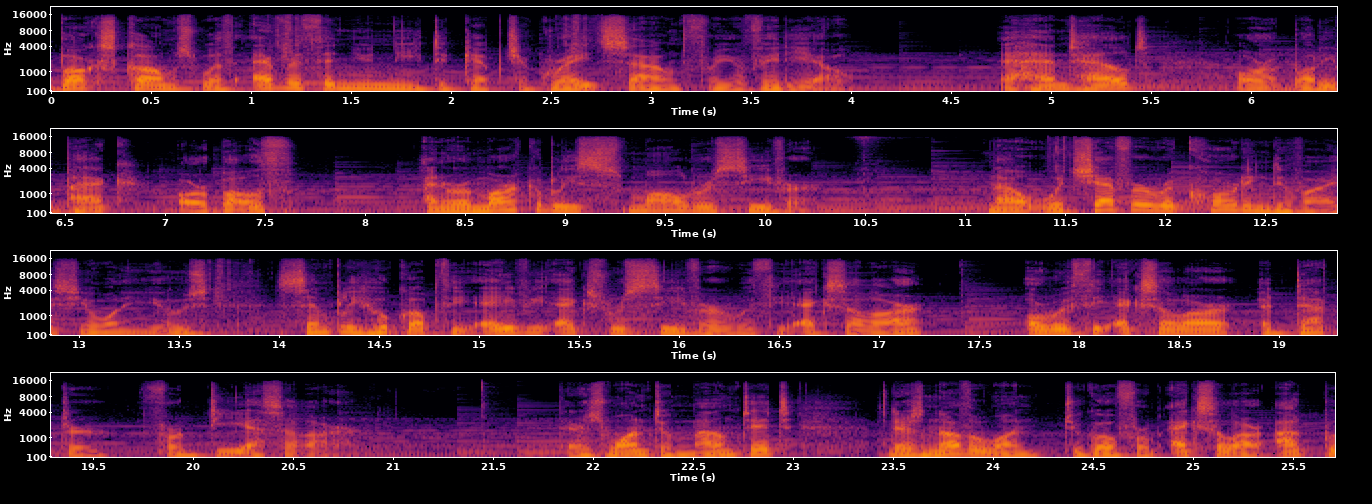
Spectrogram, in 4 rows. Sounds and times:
Speech: 0.0 - 4.0, 4.8 - 7.7, 8.3 - 10.2, 11.1 - 20.8, 21.8 - 25.7
Music: 0.0 - 25.7.

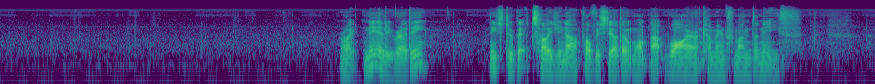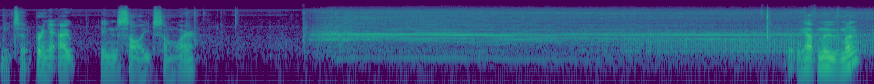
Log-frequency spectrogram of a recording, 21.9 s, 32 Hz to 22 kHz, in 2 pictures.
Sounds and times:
Hum: 7.0 - 21.8.

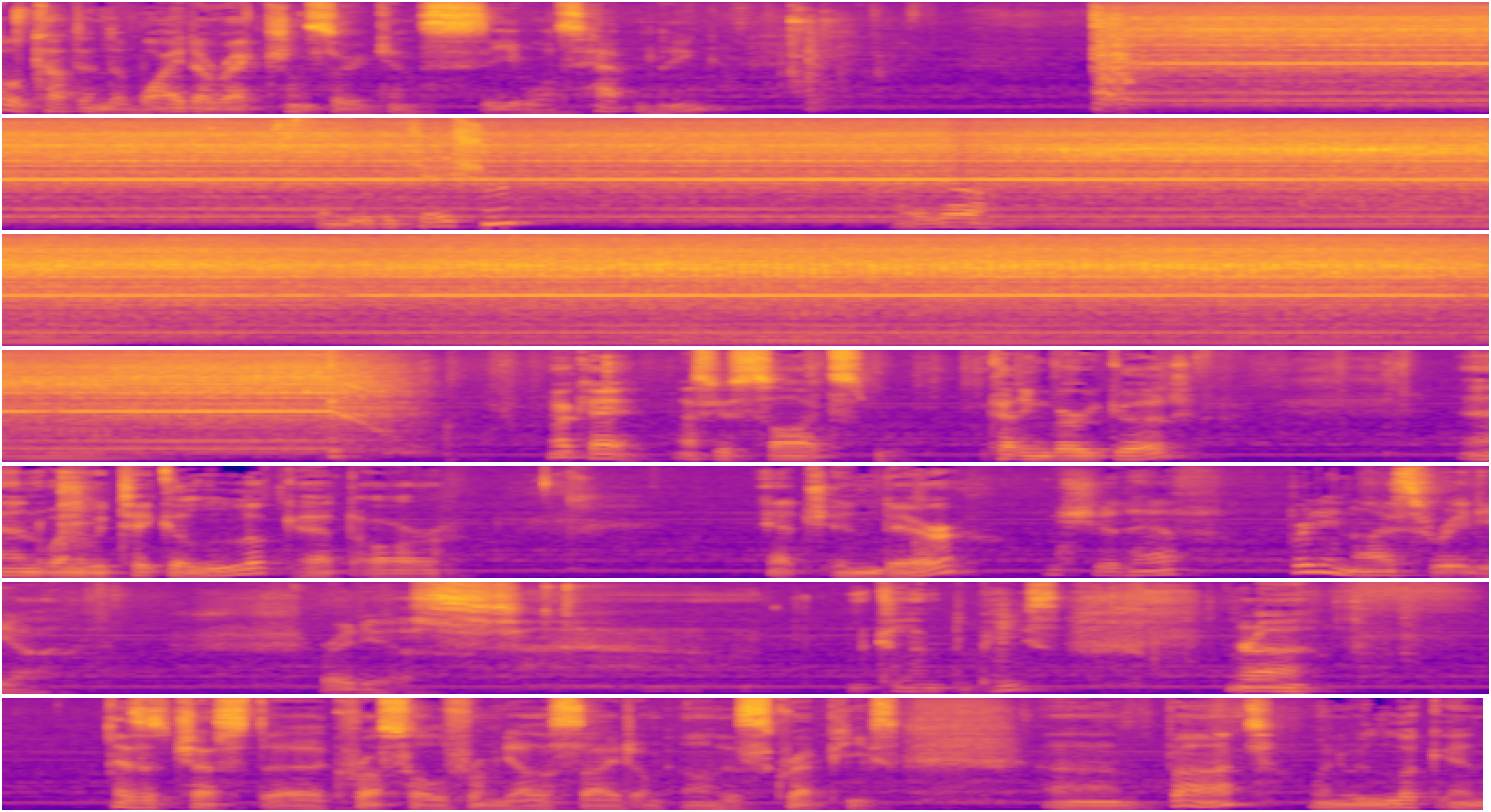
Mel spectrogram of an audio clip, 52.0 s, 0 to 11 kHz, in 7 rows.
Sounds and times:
Speech: 0.0 - 3.6, 8.8 - 10.2, 11.9 - 12.5, 25.0 - 28.4, 29.6 - 32.1, 33.5 - 37.6, 38.8 - 39.9, 41.4 - 42.6, 43.3 - 43.8, 45.2 - 49.2, 49.8 - 52.0.

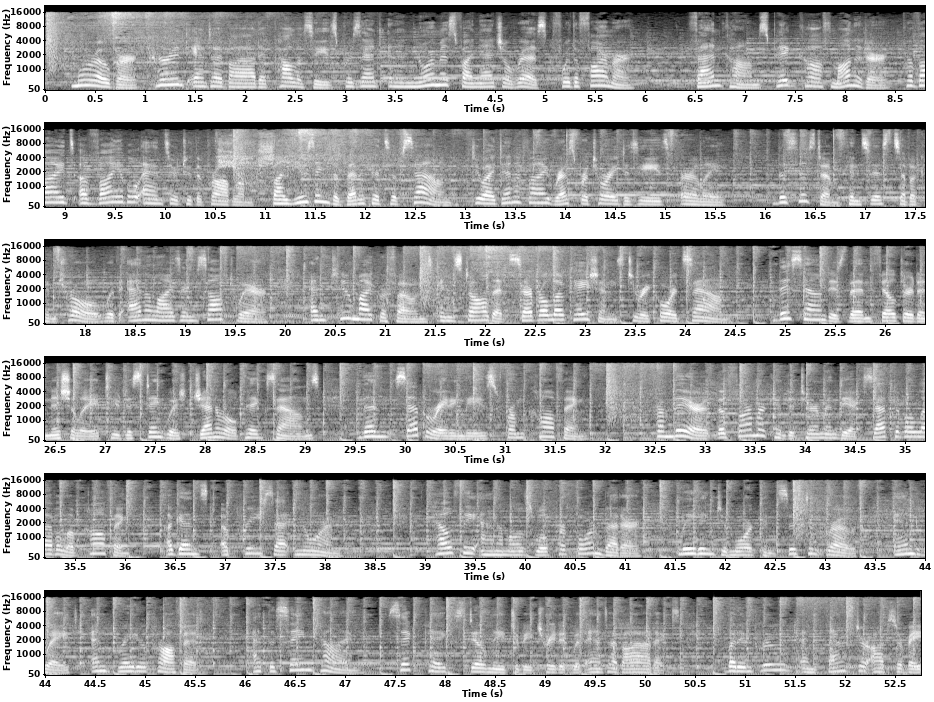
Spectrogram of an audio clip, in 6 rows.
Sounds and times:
Music: 0.0 - 52.7
Speech: 0.3 - 5.9, 6.5 - 31.8, 32.5 - 38.2, 39.1 - 52.7.

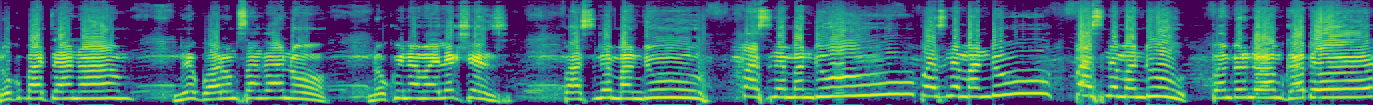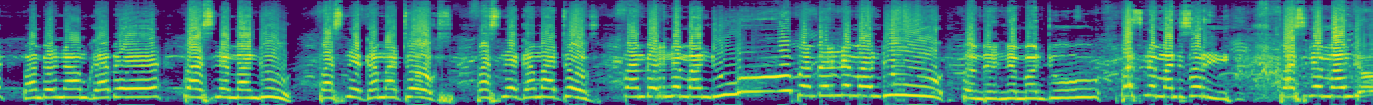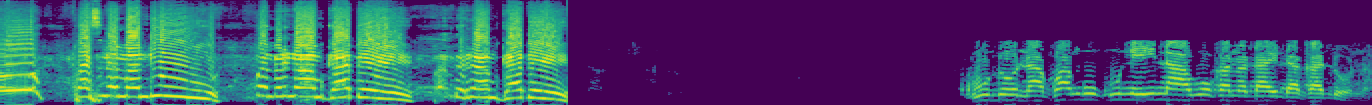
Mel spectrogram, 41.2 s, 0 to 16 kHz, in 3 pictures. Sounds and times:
Male speech, man speaking: 0.0 - 33.3, 37.1 - 41.1
Narration, monologue: 0.0 - 34.4.

